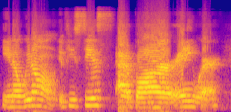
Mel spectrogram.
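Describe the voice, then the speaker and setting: Loud, bright young woman in a roomy recording. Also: lowish voice, a little fast. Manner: loud, candid, laughs often. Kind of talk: casual chat. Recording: roomy echo.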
